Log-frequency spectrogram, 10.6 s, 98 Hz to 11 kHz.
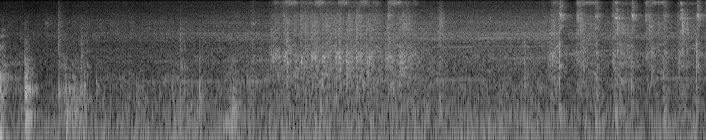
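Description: Steering servo of an ARRMA Typhon 6S BLX whirring in quick back-and-forth bursts as the steering is swung from the transmitter, in two spells with a few clicks before them.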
